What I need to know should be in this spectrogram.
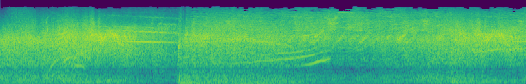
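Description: Energy blasts whoosh and crackle in a video game fight.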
